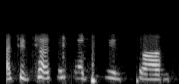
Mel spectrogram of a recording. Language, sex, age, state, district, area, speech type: Maithili, female, 18-30, Bihar, Sitamarhi, rural, conversation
